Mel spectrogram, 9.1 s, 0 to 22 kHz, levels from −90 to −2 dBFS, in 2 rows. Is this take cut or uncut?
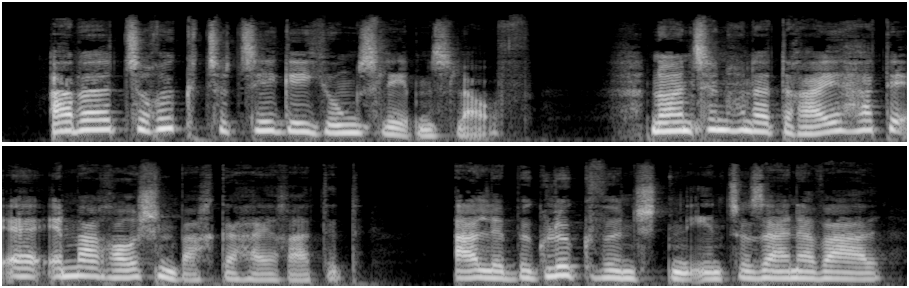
uncut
